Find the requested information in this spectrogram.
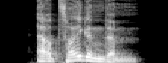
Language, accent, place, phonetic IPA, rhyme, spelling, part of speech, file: German, Germany, Berlin, [ɛɐ̯ˈt͡sɔɪ̯ɡn̩dəm], -ɔɪ̯ɡn̩dəm, erzeugendem, adjective, De-erzeugendem.ogg
- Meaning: strong dative masculine/neuter singular of erzeugend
